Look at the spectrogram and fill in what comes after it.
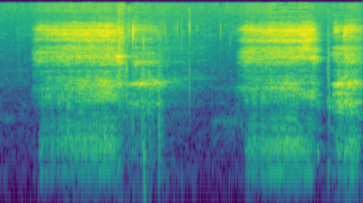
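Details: Loud snoring recorded on a Sony handicam: two long, loud, rattling breaths about three seconds apart, with a quieter gap between.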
